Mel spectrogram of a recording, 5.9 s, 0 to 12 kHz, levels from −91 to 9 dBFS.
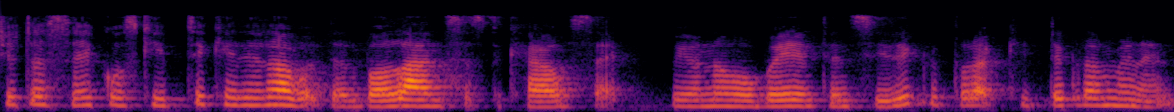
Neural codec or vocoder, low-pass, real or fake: codec, 16 kHz, 0.4 kbps, LongCat-Audio-Codec; 7.2 kHz; fake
